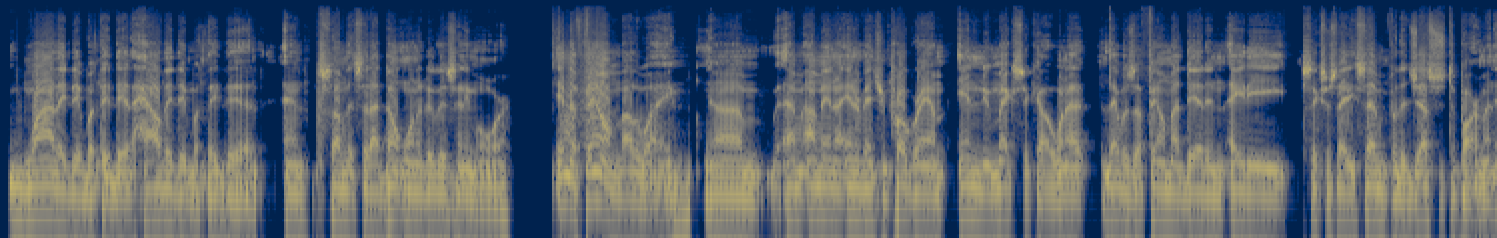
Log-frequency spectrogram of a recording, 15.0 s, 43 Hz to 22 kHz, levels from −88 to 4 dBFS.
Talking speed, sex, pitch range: 215 wpm, male, 70-80 Hz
